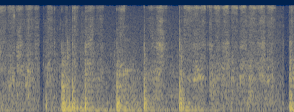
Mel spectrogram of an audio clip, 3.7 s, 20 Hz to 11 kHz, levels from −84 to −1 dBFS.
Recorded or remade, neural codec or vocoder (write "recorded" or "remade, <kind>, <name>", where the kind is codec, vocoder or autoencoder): recorded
